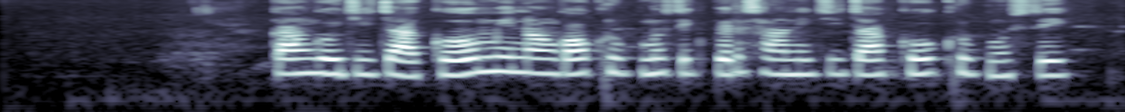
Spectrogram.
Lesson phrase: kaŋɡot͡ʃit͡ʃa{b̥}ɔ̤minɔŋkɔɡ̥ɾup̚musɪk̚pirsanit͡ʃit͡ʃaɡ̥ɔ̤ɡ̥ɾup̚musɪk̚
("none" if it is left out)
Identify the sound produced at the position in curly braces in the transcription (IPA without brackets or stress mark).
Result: ɡ̥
